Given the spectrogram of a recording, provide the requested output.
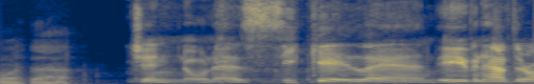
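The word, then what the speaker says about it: Székely: Yes, that's how you pronounce it, CK.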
